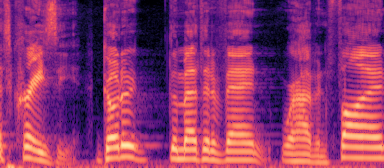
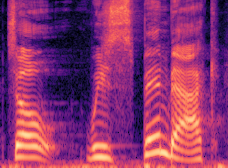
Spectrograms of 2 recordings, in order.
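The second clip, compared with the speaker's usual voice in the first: ordinary talk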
